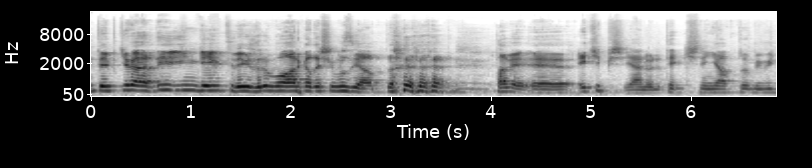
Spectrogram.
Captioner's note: laughs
